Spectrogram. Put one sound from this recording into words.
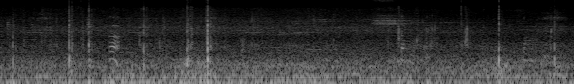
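Boxing gloves thud sharply against gloves and pads in uneven punches.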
